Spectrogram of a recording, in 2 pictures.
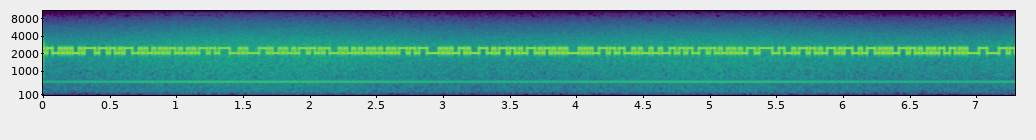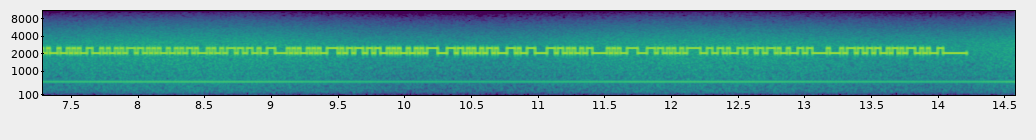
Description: RTTY (50 baud, 450 Hz shift), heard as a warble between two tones, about 2300 Hz centre, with a steady whistle near 610 Hz. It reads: … ZFSJ OXHF BFJJ MYGN ADXY CQUL JATC AZAY JIXM QYCJ YJGF PMYY LYJO FGHM FVYO FTIU HUVK LDNU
